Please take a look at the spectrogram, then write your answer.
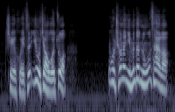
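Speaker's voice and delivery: high, fast, loud bitter complaint rising to the end; young lady sneering at the maid in growing anger; cold sneer. Acted. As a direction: spit out the hurt pride. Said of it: "史湘云冷笑道".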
